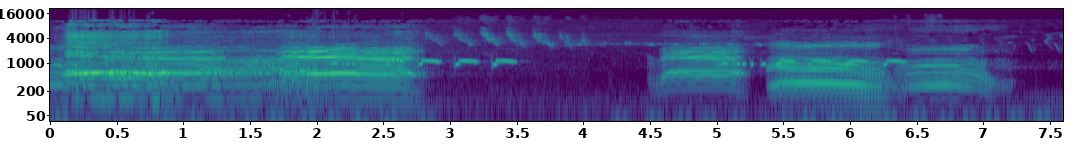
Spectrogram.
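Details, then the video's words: Cattle herded in an oil palm plantation call. Two long, harmonic lows come first. After a lull come three shorter, arched calls in quick succession. A bird adds faint whistled notes in between. "Moo Bunyi Suara Sapi Lucu"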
